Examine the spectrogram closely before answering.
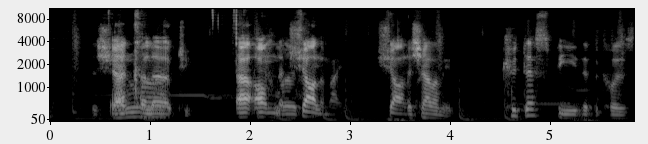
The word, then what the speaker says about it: Charlemagne: Could it possibly be that these politicians who, how do I pronounce this award? Sorry, the Clergy. On the Charlemagne. The Charlemagne.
